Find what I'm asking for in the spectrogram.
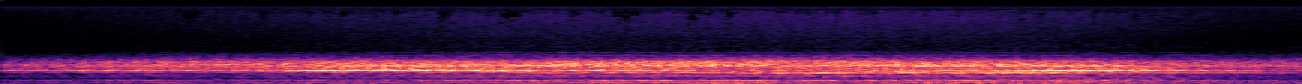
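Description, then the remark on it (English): An eerie space recording said to come from Jupiter: a steady, low electronic drone with sustained humming tones, holding at an even moderate level for several seconds with no voices. “This is the sound that Jupiter makes.”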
